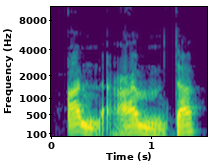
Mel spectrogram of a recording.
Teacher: both alphabets, noon and meme, will not have a prolonged sound.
